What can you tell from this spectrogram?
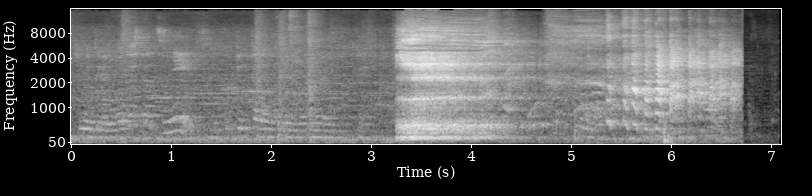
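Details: Female streamer's loud, drawn-out voiced belch after brief talk, then a second rougher belch; ordinary burping.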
